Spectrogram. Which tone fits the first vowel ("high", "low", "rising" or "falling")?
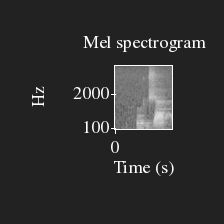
high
